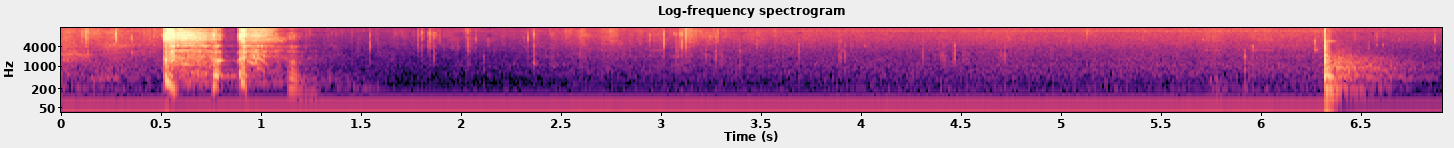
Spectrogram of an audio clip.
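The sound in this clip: Coughing from a throat tickle: a quick cluster of a few sharp, loud coughs, then a long quiet stretch and one more cough near the end.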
